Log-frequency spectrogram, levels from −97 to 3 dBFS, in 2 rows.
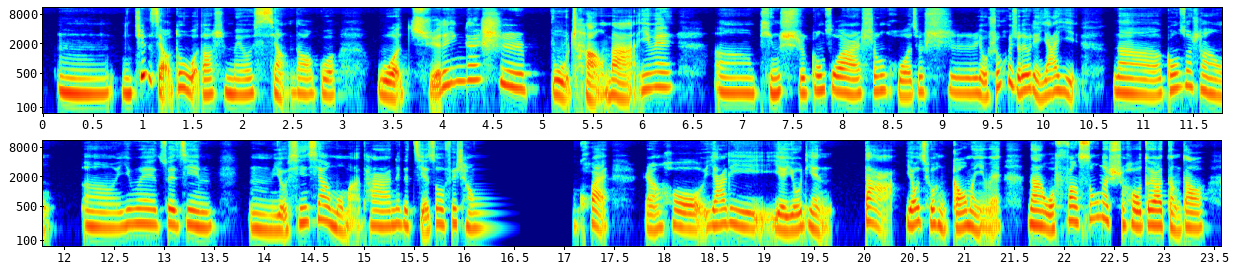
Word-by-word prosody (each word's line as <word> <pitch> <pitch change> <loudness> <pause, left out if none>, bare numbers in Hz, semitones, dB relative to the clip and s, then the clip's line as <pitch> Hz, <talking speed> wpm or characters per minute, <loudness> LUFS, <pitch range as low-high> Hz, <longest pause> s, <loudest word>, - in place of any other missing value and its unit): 嗯， 195 -1 +1
你 195 -2 0
这 - - +9
个 400 - 0
角 - - +2
度 250 +2 +1
我 - - +2
倒 185 +1 0
是 195 +1 -4
没 190 - 0
有 185 +1 -2
想 195 +2 +2
到 190 -1 -3
过， 185 -2 -3 0.4
我 170 -3 +4
觉 - - 0
得 270 - +3
应 330 +3 -2
该 360 +1 0
是 275 -10 +2 0.2
补 180 -2 +2
偿 220 - +1
吧。 180 -4 +2
因 230 +4 -1
为， 260 0 -1 0.4
呃， 200 -1 -2
平 200 0 0
时 200 -2 +1
工 220 +3 +1
作 230 -2 +3
啊， 195 -2 +3
生 215 +3 -2
活 175 -6 -2
就 210 +4 -3
是 200 -1 -3
有 160 - 0
时 245 - -2
候 275 - -3
会 330 - +1
觉 - - +3
得 - - +6
有 - - +5
点 205 -8 -1
压 190 +3 0
抑。 205 -7 -3 0.3
那 190 -3 -1
工 235 +4 +1
作 275 0 -2
上， 200 -9 -3 0.3
呃， 190 -3 -3
因 210 +4 -2
为 220 -1 +1
最 210 0 +2
近， 200 -2 0 0.3
嗯， 170 -3 -3
有 160 -1 +1
新 230 +9 0
项 240 0 +2
目 175 -5 0
嘛， - - -7
它 200 -1 -2
那 215 +1 -1
个 205 - 0
节 200 - -2
奏 220 -1 0
非 220 +2 -2
常 190 -5 -4 0.2
快， - - -29 1.5
然 170 +1 -3
后 190 -3 +1
压 210 +2 +1
力 205 -5 0 0.2
也 165 - +3
有 165 +2 +2
点 195 -5 -3 0.3
大， 240 -3 0
要 210 +1 +4
求 220 -1 +1
很 200 -3 -2
高 180 +2 +2
嘛， 200 - +2
因 - - -4
为。 215 - -5 0.3
那 205 -3 +4
我 170 -2 +3
放 250 +6 +2
松 275 +5 +5
的 275 - +2
时 225 - +1
候 205 -2 +3
都 210 - +2
要 205 - +7
等 185 -5 -3
到， 180 +1 0
200 Hz, 240 characters per minute, -20 LUFS, 185-225 Hz, 1.5 s, 这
